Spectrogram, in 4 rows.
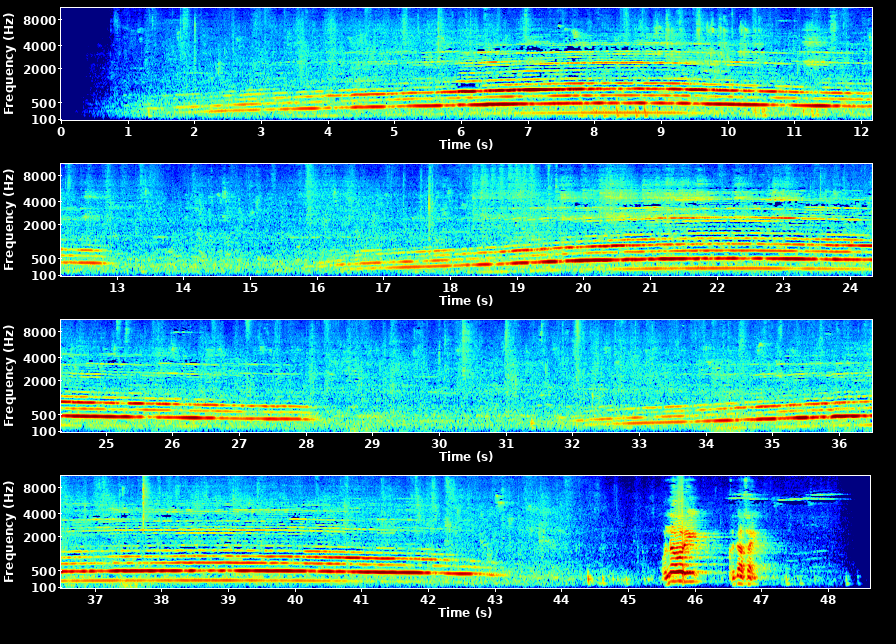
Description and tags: Tokyo - Singing Priest
A chanting/singing priest recorded in Ueno Park, Tokyo on a Zoom H4 recorder, in June 2008. Unprocessed apart from a HPF and basic volume ride at the end.
chant, field-recording, h4, japan, park, priest, sing, tokyo, ueno, zoom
